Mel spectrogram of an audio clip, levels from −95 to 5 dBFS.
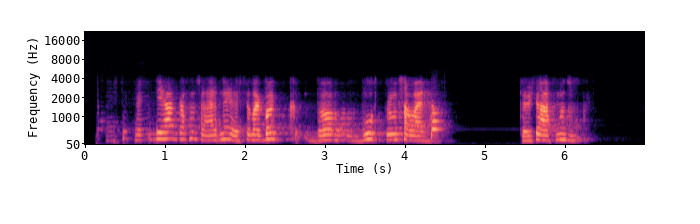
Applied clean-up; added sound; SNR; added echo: neural mask model DeepFilterNet 3.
